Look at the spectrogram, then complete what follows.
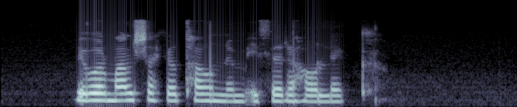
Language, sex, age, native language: Icelandic, female, 18-19, Icelandic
